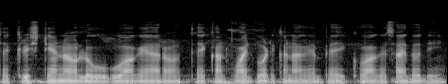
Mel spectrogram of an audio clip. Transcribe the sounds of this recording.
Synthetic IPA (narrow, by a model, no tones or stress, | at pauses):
sɛkɾisʈijanɔloɡubuaɡɛaɾɔt̪ɛkʰanwajʈbɔɖikʰanaɡɛbɛjkɔaɡɛsajd̪ɔd̪i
